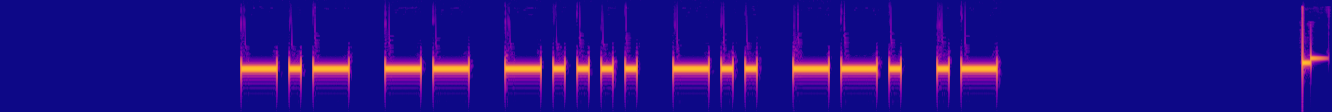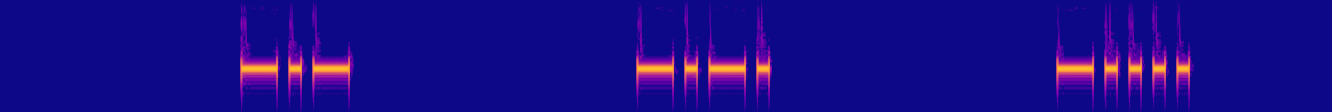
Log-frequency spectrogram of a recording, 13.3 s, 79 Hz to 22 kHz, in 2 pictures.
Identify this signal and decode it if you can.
Morse code, heard as a keyed tone, about 20 wpm, spaced as for 11 wpm, 700 Hz. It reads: KM6DGA KC6
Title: USA Call Signs - 6 Characters - 8x Character Spacing - 20wpm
